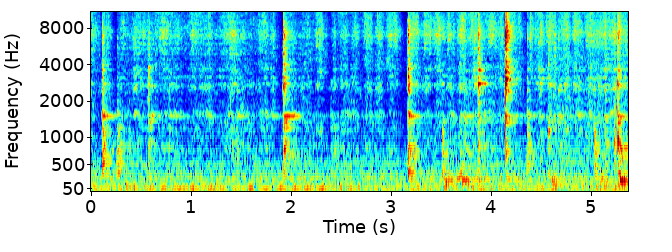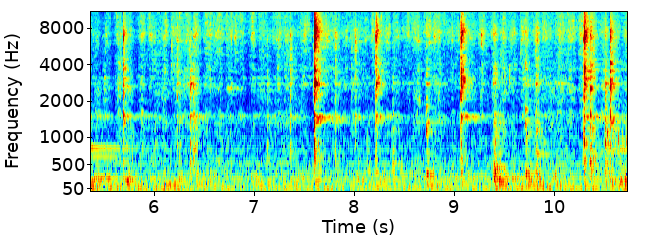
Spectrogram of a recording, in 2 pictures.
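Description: Thin wooden stirrer scraping and tapping against the inside of a stainless steel bowl while stirring melting oil and butters in a double boiler, as a run of faint, scattered clicks. The sharpest click comes about three quarters of the way through.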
